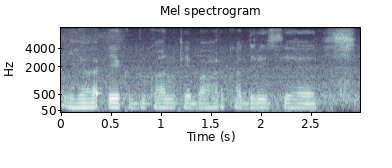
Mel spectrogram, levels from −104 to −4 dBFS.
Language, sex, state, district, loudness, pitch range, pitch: Hindi, male, Jharkhand, Palamu, -19 LUFS, 110-115 Hz, 115 Hz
